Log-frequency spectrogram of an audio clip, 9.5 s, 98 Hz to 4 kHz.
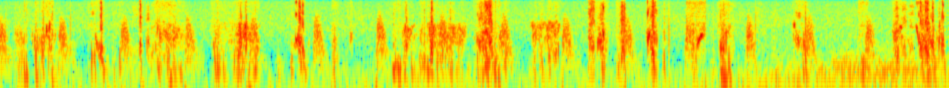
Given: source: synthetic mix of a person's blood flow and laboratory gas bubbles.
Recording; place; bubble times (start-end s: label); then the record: Doppler ultrasound of blood flow; subclavian vein
0.14-0.60 s: bubbles
0.88-1.09 s: bubbles
1.12-1.25 s: bubbles
1.38-1.87 s: bubbles
2.11-2.61 s: bubbles
2.90-3.10 s: bubbles
3.31-3.40 s: bubbles
3.50-3.54 s: bubbles
3.92-4.68 s: bubbles
4.74-5.12 s: bubbles
5.31-5.63 s: bubbles
5.87-6.10 s: bubbles
6.15-6.32 s: bubbles
6.45-6.69 s: bubbles
6.87-7.06 s: bubbles
7.18-7.36 s: bubbles
7.92-8.14 s: bubbles
8.58-8.69 s: bubbles
8.91-9.49 s: bubbles
From the record:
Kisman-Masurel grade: 243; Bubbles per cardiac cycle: several, 3 to 8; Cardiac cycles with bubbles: 100%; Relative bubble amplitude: loud (0.450 to 0.775); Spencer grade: 3 (all of the cardiac periods contain showers or single bubble signals, but not dominating or overriding the cardiac motion signals); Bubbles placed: anywhere in the cardiac cycle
